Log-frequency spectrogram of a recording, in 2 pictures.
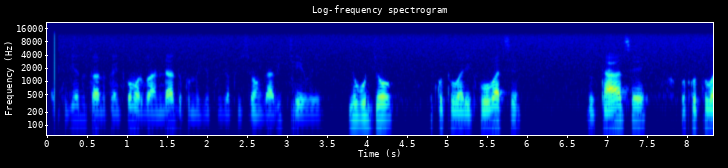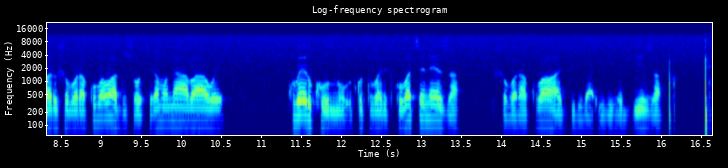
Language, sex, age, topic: Kinyarwanda, male, 18-24, finance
